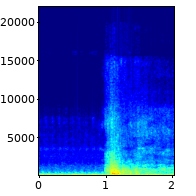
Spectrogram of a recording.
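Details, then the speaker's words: 1975 Norton twin after fixing undersized throttle cables holding carburettor slides up: slow, even idle thump around 800–900 rpm with a brief blip, running steadily, though smoke is visible; normal idle. "That's a nice 800, 900 RPM right there."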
